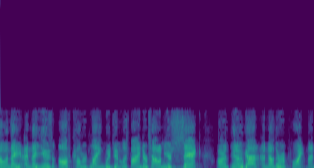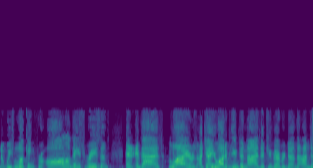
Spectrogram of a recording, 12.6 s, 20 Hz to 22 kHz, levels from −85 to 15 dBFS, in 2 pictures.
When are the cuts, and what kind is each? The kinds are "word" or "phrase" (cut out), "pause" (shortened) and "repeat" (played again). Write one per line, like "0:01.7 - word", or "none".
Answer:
0:02.6 - word
0:02.9 - word
0:04.5 - word
0:04.9 - word
0:06.5 - word
0:09.1 - word
0:09.7 - word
